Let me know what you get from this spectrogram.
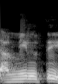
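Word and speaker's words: عَمِلْتِ: Amilta apa amilti ya? Berarti amilti ya, karena jiwa ya.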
